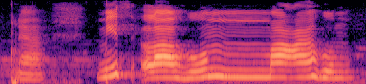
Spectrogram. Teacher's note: contoh bacaan inhon Mimi Meme sukun bertemu dengan huruf mim caranya cara bacanya dengan mentasydidkan huruf yang mati ke huruf yang selanjutnya dengan didengungkan · Nah, itu bacaannya seperti ditasydidkan, ya, seolah-olah itu huruf bertasydid, ya, memasukkan mim ke mim yang mati ke mim yang selanjutnya. Cara membacanya dengan memasukkan atau mentasydidkan huruf mim sukun ke huruf mim berikutnya dengan dengung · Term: Idgham Mimi, idgham mimi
